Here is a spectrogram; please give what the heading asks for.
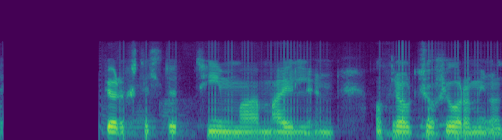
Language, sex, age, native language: Icelandic, male, 13, Icelandic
